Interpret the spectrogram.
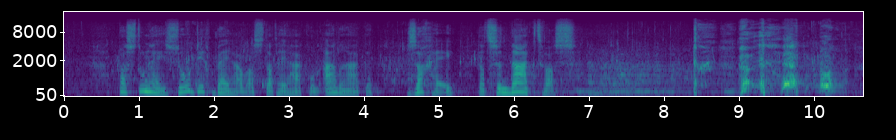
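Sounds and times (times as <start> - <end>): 
speech: 0.7 - 7.8, 9.3 - 10.4
laughter: 6.8 - 8.9
man coughing after swimming underwater: 8.4 - 10.5
wet throat-clearing: 8.4 - 10.5.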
